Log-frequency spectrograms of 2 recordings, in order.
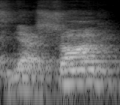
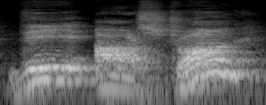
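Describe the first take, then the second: First: Said in the usual way. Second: They are strong, drawn out slowly; slow model read; slow dictation. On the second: Shown as a demonstration. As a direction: say it slowly for pupils to copy. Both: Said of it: "modelling sentence".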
